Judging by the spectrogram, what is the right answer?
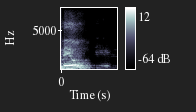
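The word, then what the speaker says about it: Mayo: That was given by Elton मेयो, या मायो बोल सकते हो, एल्टन मायो या मेयो, जो भी आप इसको प्रोनाउंसिएट करो।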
